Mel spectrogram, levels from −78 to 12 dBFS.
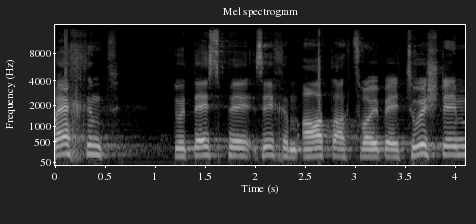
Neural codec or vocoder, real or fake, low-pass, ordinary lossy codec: none; real; 14.4 kHz; Opus, 64 kbps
